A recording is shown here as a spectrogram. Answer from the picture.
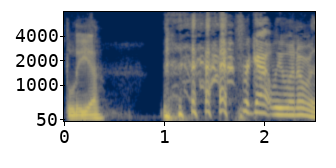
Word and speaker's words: Leia: So yeah, I really it's pronounced Leia.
